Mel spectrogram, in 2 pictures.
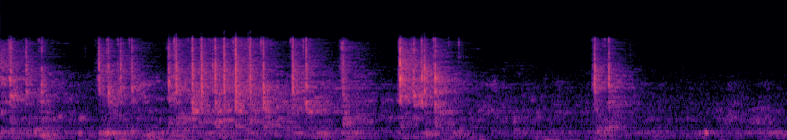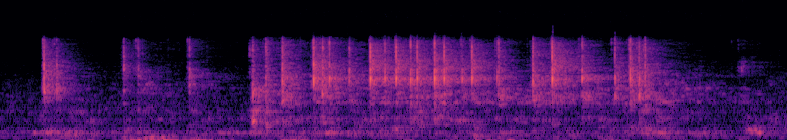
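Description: Faint typing on a computer keyboard: short runs of quick key clicks broken by pauses, with a longer, denser run near the end.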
